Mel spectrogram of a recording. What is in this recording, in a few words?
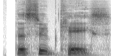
"suitcase", English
